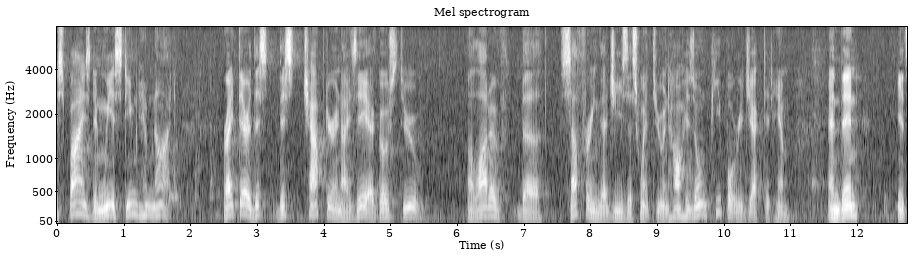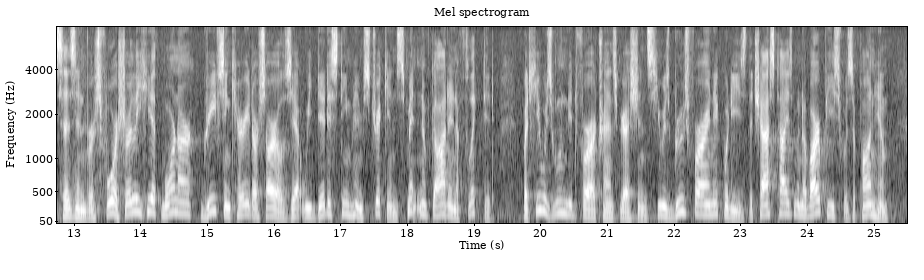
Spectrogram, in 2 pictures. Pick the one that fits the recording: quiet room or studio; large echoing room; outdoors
large echoing room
